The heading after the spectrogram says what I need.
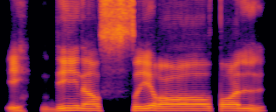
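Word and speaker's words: اهدنا الصراط: হরুফে মুস্তালিয়ার অন্তর্ভুক্ত এবং এটি মোটা হয়ে উচ্চারিত হবে কিন্তু আমরা এটিকে মোটা না করে অনেক সময় সিনের সাথে গুলিয়ে ফেলি যেমন আমরা বলিনা সিরাতাল সিরাতাল যেটি সম্পূর্ণ ভুল সঠিক উচ্চারণ হচ্ছে ইহদিনাস সিরাতাল এটি কিন্তু মোটা হরফ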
